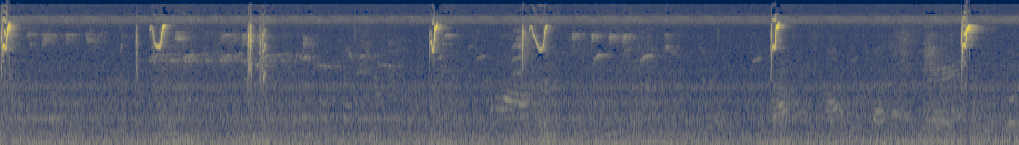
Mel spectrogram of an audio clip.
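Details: Recorded as tutor and lure song, a blood-breasted flowerpecker gives sharp, high ticks spaced a second or two apart, some as quick down-up slurred squeaks, against a faint constant electronic whine.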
